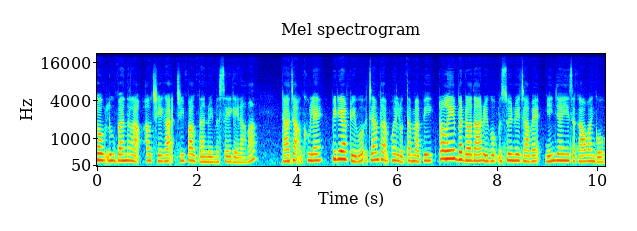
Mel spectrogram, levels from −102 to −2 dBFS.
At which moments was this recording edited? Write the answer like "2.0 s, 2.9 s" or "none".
3.2 s, 4.6 s, 6.8 s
